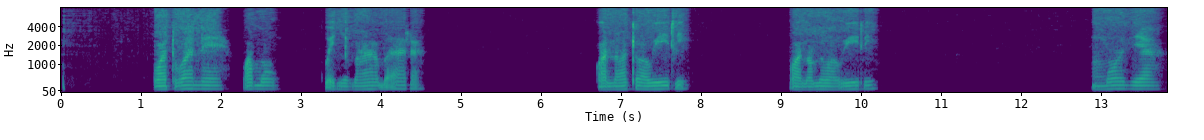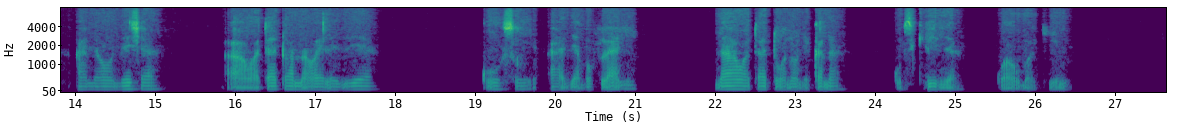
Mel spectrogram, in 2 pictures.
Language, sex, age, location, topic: Swahili, male, 25-35, Kisii, agriculture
